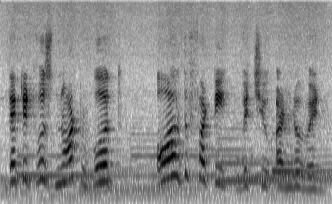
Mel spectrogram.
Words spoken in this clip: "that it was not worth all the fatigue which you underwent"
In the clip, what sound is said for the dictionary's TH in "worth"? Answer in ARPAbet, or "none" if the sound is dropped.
T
